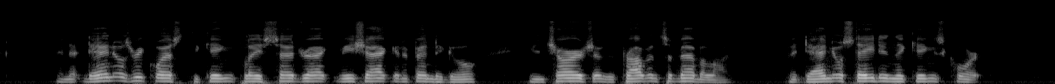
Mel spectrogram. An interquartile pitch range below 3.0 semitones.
Yes: narrow, 2.5 semitones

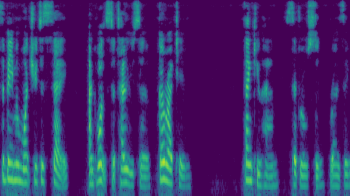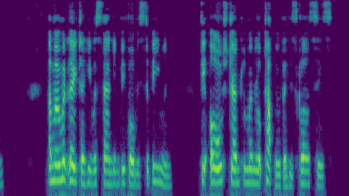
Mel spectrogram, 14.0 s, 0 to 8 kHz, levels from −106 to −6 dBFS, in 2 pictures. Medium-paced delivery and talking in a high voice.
Yes: average, 160 wpm; high, 195 Hz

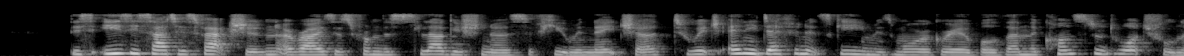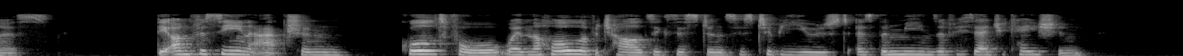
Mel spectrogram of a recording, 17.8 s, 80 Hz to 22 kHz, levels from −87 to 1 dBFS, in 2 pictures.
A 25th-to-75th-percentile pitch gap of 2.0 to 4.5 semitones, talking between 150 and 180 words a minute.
Yes: average, 3.7 semitones; average, 155 wpm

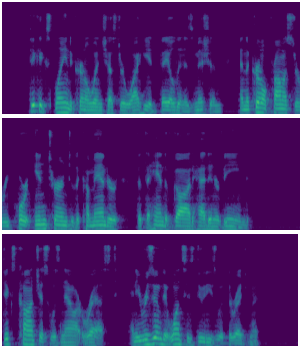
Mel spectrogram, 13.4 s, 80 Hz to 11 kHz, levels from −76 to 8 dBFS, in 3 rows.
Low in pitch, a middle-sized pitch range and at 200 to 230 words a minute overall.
Yes: low, 110 Hz; average, 3.9 semitones; fast, 205 wpm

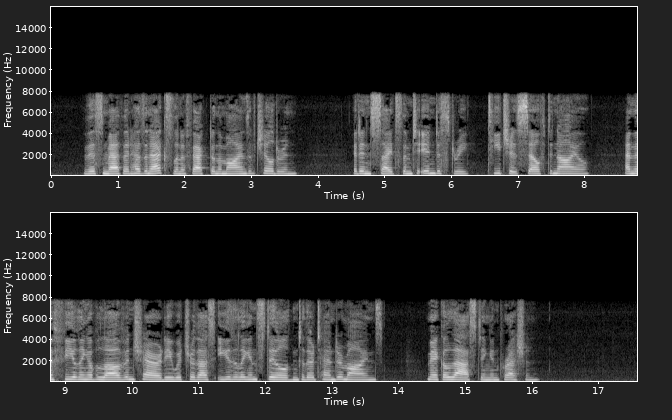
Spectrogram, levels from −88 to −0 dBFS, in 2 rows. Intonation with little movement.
Yes: narrow, 1.5 semitones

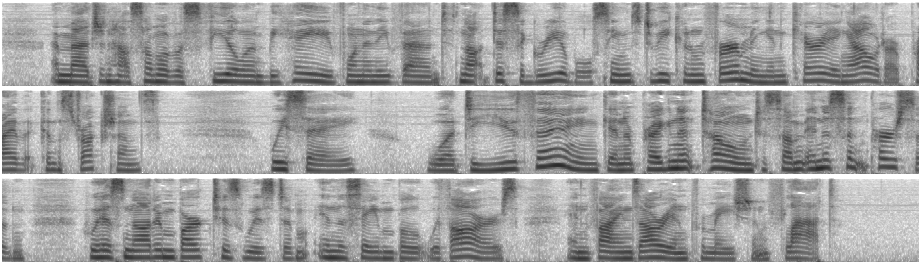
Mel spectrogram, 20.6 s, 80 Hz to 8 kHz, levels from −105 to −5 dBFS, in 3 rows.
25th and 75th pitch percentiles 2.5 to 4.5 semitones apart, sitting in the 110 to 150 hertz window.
No: average, 2.9 semitones; medium, 185 Hz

